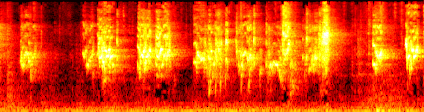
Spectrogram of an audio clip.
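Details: Happy budgerigars chirping, from an aviary recording: dense bursts of scratchy, buzzy chirps and squawks, each lasting a fraction of a second, come in quick irregular clusters with brief pauses between them.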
